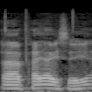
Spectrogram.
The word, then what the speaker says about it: Peyote: First of all, guys, am I pronouncing it right? – Peyote, yeah. – Yeah, you are, actually.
